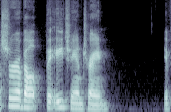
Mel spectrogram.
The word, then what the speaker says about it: Achane: I'll tell you what, it sounded a lot better when it was Achane train before he corrected everyone and made it Achane train. Yeah, now we got to rhyme with like what 4chan.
